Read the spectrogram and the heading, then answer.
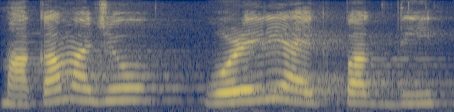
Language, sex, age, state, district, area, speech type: Goan Konkani, female, 18-30, Goa, Bardez, urban, read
